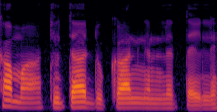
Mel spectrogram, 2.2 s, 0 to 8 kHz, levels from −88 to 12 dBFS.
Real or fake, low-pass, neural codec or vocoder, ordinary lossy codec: real; 7.2 kHz; none; none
